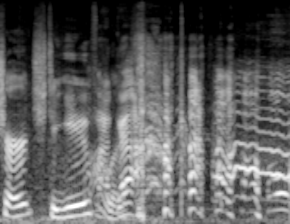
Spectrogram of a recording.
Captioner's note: laughs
